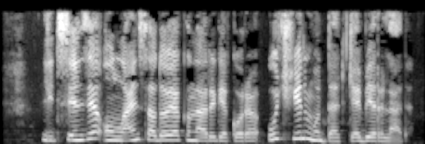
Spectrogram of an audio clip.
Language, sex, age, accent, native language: Uzbek, female, under 19, Sirdaryo, Uzbek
